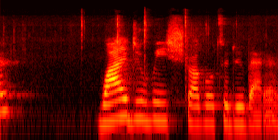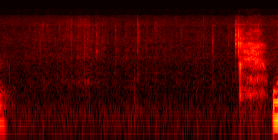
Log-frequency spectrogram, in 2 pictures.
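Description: A young woman speaks calmly and expressively close to a microphone.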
